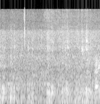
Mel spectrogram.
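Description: Background noise of a busy street: a steady low rumble with distant voices, and one short sharp click about half a second in.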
